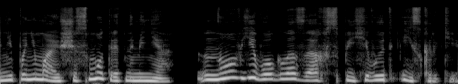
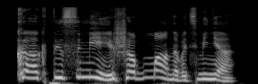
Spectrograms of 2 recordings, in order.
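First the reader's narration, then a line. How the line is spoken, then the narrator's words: Shouting. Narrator (Russian): крикнула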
